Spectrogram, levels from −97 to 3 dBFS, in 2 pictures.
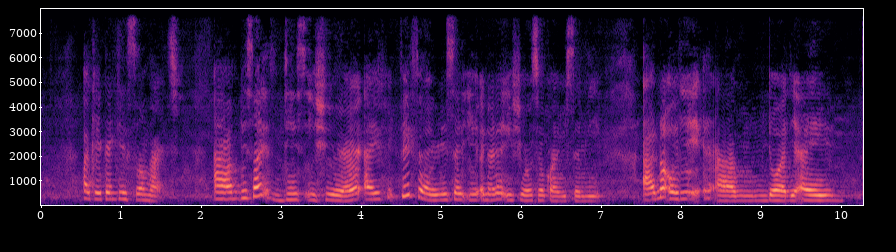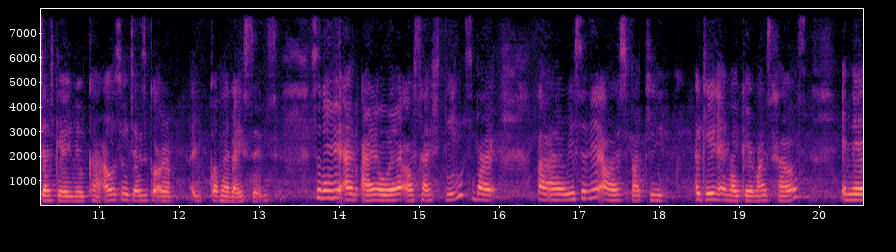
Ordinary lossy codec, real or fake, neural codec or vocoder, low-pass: none; fake; codec, 16 kHz, 2 kbps, FreqCodec, larger model; none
